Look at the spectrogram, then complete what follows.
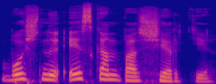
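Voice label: Komi, female; босьтны эсканпас серти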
